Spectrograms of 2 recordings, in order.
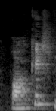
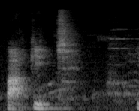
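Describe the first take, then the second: First: "पॉकेट" as "paa-ket"; "पॉकेट" ending in "-ket"; wrong pronunciation. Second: Slow "पॉकेट" as "paa-kit"; correct pronunciation. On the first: Teacher telling pupil what to avoid, "पॉकेट" as "paa-ket". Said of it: "पॉकेट नहीं होता है". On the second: Teacher answering own question, "पॉकेट" as "paa-kit". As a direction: draw out "पॉकेट", short i in "-kit". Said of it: "क्या होता है?". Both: Shown as a demonstration.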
